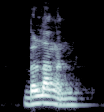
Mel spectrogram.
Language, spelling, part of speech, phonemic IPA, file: Dutch, belangen, verb / noun, /bəˈlɑŋə(n)/, Nl-belangen.ogg
- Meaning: plural of belang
